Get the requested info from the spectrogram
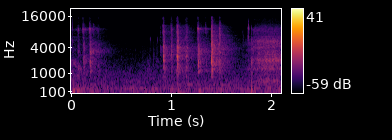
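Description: A computer keyboard typing a few faint, separate keystrokes, most of them about a second in, as a short terminal command is finished and entered.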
